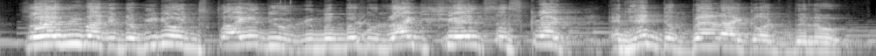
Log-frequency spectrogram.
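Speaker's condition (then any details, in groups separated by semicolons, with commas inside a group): Cerebral palsy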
